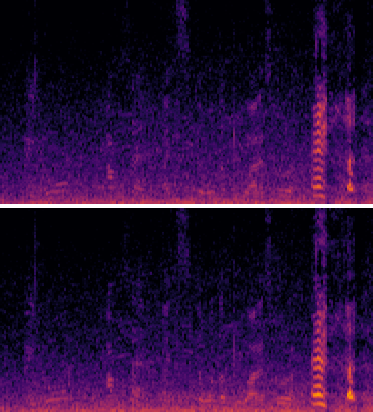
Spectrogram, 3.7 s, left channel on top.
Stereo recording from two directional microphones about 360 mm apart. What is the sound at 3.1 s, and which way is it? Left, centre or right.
Vehicle, right.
